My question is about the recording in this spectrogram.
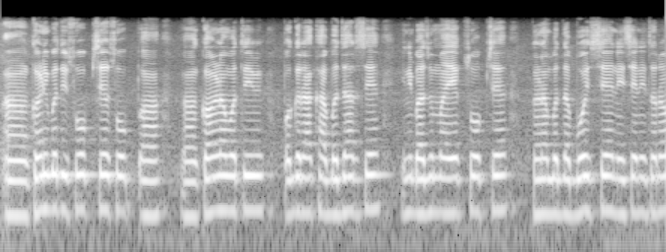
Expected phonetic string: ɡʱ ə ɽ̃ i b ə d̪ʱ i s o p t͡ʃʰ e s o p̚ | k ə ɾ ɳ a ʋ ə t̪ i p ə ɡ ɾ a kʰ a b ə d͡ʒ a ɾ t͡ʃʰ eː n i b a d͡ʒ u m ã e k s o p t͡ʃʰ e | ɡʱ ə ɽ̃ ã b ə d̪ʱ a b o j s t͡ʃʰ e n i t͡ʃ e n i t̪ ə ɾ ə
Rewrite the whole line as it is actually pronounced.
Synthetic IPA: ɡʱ ə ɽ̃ i b ə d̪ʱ i s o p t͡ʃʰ e s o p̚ | k ə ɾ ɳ a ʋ ə t̪ i p ə ɡ ɾ a kʰ a b ə d͡ʒ a ɾ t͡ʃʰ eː n i b a d͡ʒ u m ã e k s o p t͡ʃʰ e | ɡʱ ə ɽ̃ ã b ə d̪ʱ a b o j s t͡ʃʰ e n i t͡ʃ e n i t̪ ə ɾ ə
